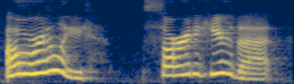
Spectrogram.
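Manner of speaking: high, surprised apology; apologetic. A narrator's reading. Boy apologizes about the drink, high and apologetic. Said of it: "Izuku apologized".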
